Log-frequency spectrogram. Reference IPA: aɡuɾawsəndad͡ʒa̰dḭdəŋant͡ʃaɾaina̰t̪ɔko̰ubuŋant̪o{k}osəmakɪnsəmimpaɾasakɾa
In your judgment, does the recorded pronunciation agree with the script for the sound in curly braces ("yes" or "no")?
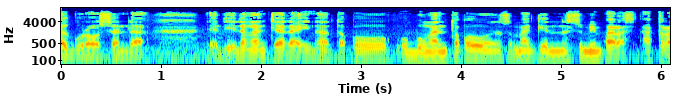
yes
